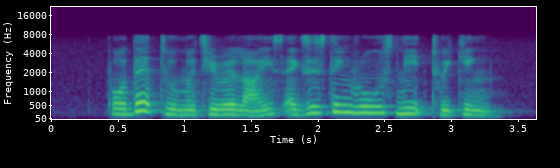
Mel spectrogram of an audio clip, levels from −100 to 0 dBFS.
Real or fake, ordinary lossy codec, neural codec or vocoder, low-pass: real; none; none; none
